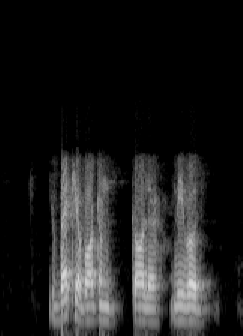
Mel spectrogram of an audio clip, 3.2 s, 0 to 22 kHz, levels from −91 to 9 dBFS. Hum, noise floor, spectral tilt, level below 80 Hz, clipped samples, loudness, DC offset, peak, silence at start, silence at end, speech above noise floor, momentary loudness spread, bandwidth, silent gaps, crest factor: none; -72 dBFS; -3.5 dB/octave; -64 dBFS; under 0.1%; -17 LUFS; under 0.1%; -2 dBFS; 0.7 s; 0.55 s; 56 dB; 10 LU; 4 kHz; none; 16 dB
